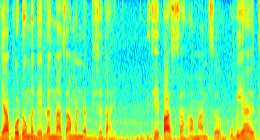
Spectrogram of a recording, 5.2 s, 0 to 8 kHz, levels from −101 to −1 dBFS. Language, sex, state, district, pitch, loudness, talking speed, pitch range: Marathi, male, Maharashtra, Pune, 130 Hz, -20 LUFS, 150 wpm, 125-140 Hz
